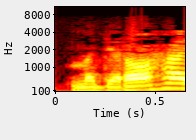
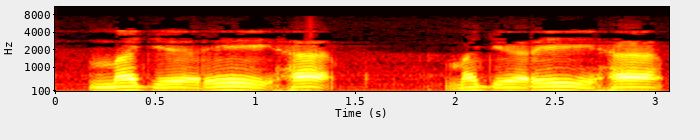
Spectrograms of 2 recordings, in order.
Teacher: Yang ke-10, al-imalah al-kubra wa hiya ikhraj al-harf bayna al-kasr wal-ya wa yakun akrab ila al-ya. Seorang membaca satu huruf antara kasr dan ya wa yakun akrab ila al-ya. · Shown in: second take · Seperti majraha dibaca majreha, majreha. · Term: imalah kubra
